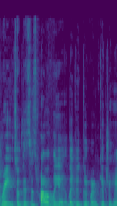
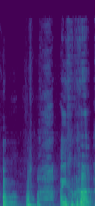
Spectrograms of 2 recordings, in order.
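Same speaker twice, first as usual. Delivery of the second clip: laughing; 7 semitones higher than usual. Real, not acted. Laughing at virtual learning struggle.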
